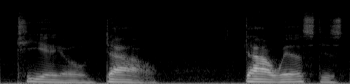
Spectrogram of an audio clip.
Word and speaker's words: Tao: who don't know is pronounced da as in like there's a D in there Tao da Dost is T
